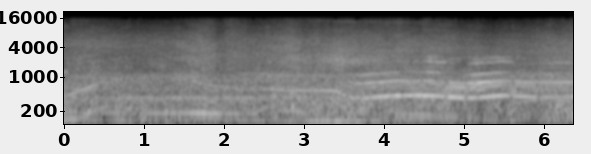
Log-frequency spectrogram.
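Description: A motor engine hums, its pitch rising briefly near the start and dipping about halfway through, then holding steady as it grows louder toward the end, over a hiss of wind and water.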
